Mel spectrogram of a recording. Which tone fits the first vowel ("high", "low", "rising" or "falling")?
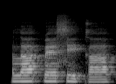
high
